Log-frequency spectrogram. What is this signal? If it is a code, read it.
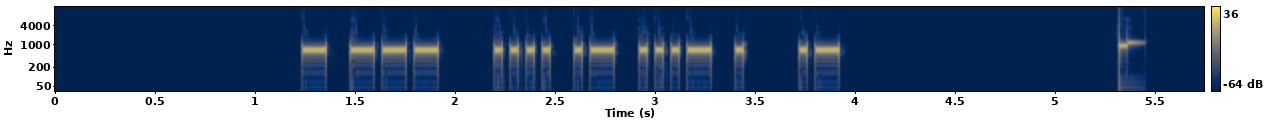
Morse code, heard as a keyed tone, about 29 wpm, 700 Hz. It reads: TO HAVE A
